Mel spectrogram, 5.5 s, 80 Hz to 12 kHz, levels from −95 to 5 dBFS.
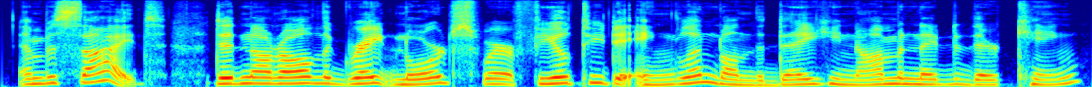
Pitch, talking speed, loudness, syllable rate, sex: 210 Hz, 210 wpm, -18 LUFS, 5.2 syllables/s, female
